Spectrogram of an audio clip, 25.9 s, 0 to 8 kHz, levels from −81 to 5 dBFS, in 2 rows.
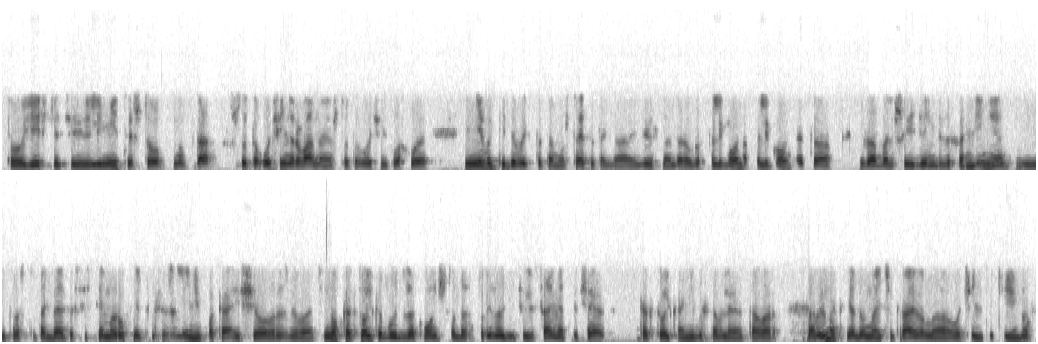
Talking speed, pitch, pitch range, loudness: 155 wpm, 115 Hz, 110-130 Hz, -18 LUFS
